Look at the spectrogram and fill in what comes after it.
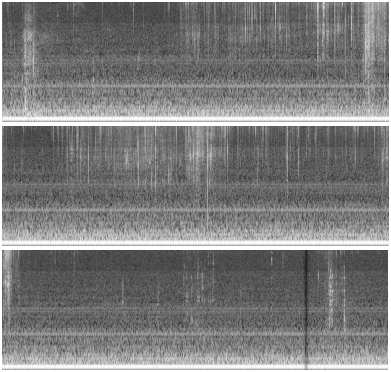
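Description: Close-up mouth sounds of eating a sauce-covered chicken wing: bites and wet, crunchy chewing coming in short bursts every second or two. A steady low hum runs underneath.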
